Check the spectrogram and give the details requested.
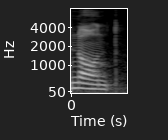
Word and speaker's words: Nantes: And this is river Loire, and Nantes, S is silent, so it is pronounced as Nantes.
